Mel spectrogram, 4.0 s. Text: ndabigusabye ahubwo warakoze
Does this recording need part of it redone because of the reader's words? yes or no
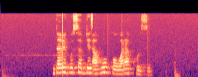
no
